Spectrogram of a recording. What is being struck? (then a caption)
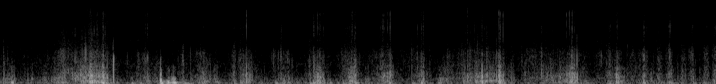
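Silicone dummy ear of a binaural microphone, scratched with a thin wooden ear pick. A gloved hand scratches inside the canal of a small, hollow white silicone dummy ear on a binaural microphone with a thin wooden ear pick. The result is close, irregular scraping and rustling strokes, heavy in low, muffled rumble with little brightness.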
